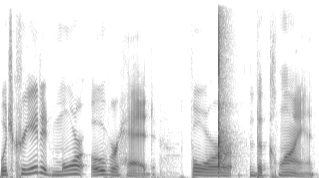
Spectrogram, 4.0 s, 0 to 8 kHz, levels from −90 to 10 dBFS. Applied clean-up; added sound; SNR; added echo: none; Clapping; -2 dB; none.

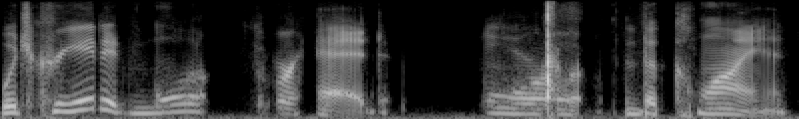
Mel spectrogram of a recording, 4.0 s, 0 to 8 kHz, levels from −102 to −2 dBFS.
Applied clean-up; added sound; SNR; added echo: neural diffusion model UNIVERSE++.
